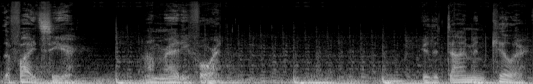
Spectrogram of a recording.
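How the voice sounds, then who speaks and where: A world-weary ex-boxer telling his own noir story. The voice is deep, brooding and bitter, in short clipped sentences. Music plays clearly behind him. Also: measured pace. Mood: wary. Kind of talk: first-person noir audio drama narration.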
